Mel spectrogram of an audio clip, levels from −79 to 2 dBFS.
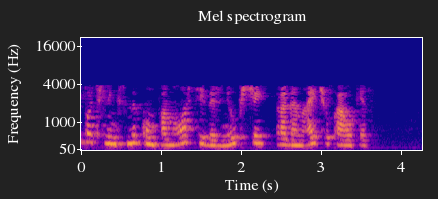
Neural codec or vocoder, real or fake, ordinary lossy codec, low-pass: vocoder, 48 kHz, 128 mel bands, Vocos; fake; AAC, 16 kbps; 19.8 kHz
